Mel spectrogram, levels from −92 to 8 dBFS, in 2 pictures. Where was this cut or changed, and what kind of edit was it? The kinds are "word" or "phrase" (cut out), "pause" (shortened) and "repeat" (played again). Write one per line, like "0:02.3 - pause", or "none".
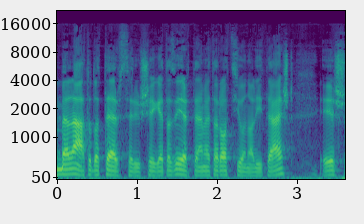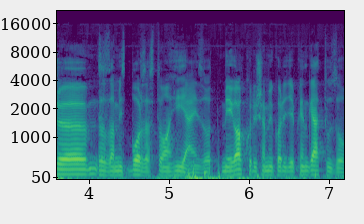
0:04.1 - word
0:04.4 - word

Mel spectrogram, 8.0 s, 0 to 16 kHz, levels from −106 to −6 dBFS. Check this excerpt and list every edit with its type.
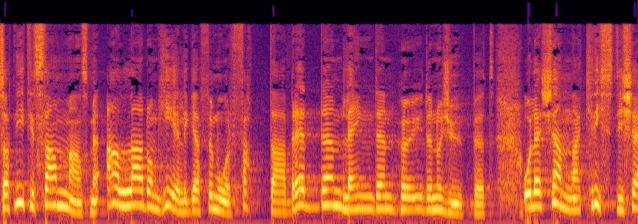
none

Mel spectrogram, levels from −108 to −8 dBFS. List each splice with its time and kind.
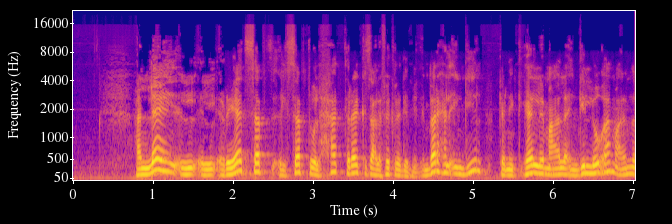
0:05.2 - pause

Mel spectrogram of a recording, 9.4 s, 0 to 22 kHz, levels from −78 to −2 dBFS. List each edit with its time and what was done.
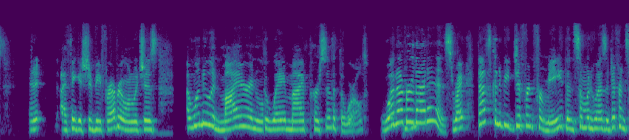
0:02.6 - pause
0:03.9 - word
0:05.0 - word

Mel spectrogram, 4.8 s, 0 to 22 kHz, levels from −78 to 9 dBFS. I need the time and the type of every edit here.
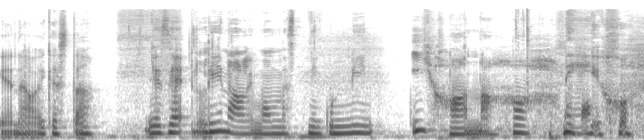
none

